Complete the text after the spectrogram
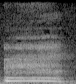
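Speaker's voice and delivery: put-on soft old chuckle; tortoise chuckle. A narrator's reading. Tortoise amused by Danny, soft chuckle. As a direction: chuckle quietly. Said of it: "The tortoise laughed".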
